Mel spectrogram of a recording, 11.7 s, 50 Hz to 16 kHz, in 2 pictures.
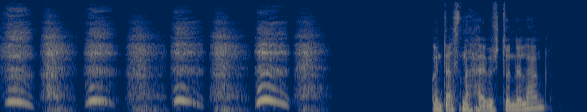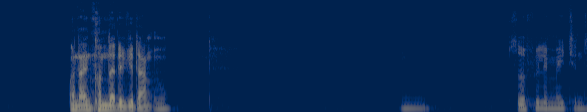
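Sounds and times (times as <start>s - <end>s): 
voice imitating heavy panting of someone running: 0.0s - 3.3s
speech: 4.3s - 5.6s, 6.6s - 7.7s, 11.0s - 11.7s.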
